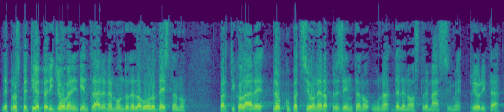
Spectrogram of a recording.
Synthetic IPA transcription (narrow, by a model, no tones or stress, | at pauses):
lepɾospet̪ːiːvepeɾid͡ʒoːvanid̪ient̪ɾaːɾenelmond̪od̪elːavoːɾod̪ɛst̪ano | part̪ikolaːɾepɾeokːupat̪sːjoːneɾapːɾezɛnt̪anoʔunad̪elːenɔst̪ɾemasːimepɾioɾit̪a̰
